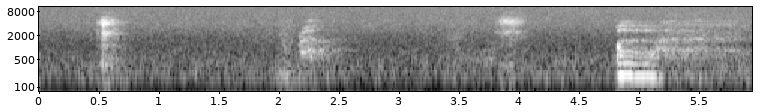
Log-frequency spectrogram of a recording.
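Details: Adult with a cold and itchy nose sneezing uncontrollably and unpredictably: four short sneezes in quick succession, faint against room hiss.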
